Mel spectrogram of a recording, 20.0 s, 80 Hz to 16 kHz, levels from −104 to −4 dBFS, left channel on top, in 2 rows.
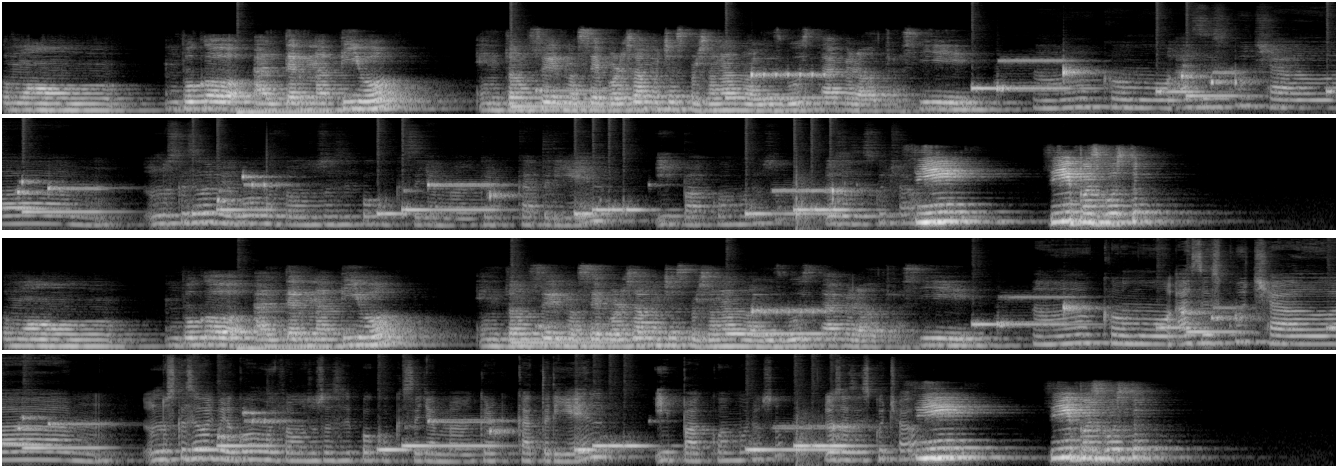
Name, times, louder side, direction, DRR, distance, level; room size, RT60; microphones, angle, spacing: voice 1, 0.0-0.8 1.2-3.0 3.6-7.3 16.9-17.2 17.9-18.5, left 2 dB, 20° left, 3 dB, 0.4 m, -29 dB
sound 1, 1.8-2.4 3.8-4.6 5.4-6.2 7.3-8.0 8.6-9.3 9.9-10.8 11.4-12.1 12.8-13.7 14.3-14.9 15.6-16.4, right 1 dB, 55° left, 0.7 m, -35 dB
voice 2, 7.7-14.6 14.9-15.8 16.2-16.9, right 4 dB, 90° right, 7 dB, 0.5 m, -41 dB
6.2 x 3.6 x 2.3 m, 0.86 s
head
